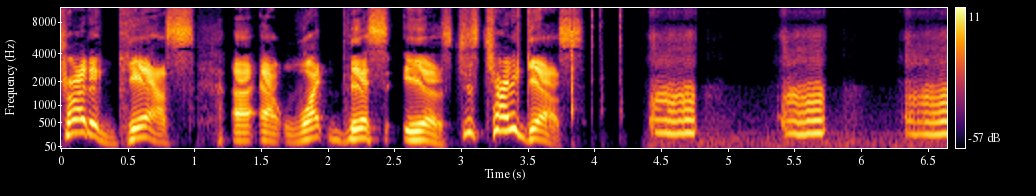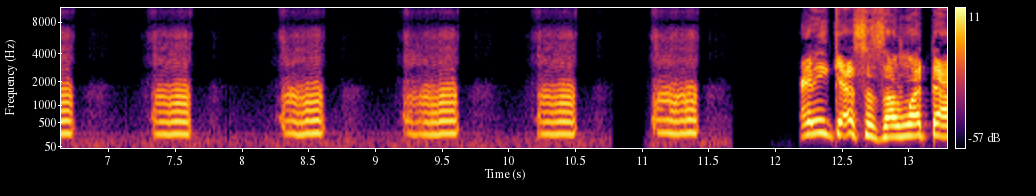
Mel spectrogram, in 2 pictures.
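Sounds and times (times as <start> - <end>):
speech: 0.0 - 11.5, 12.2 - 13.2
archival recording of a man snoring sped up: 4.4 - 11.7.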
